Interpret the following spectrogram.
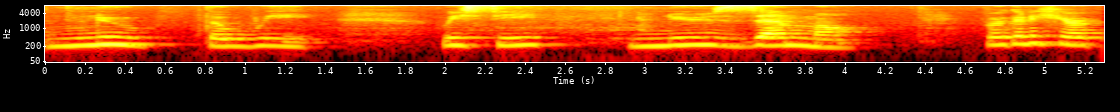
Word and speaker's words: aimons: We're going to hear that S because it's in front of a vowel. Nous aimons becomes a Z sound. And then we are going to hear the ON, but you're not going to hear the S again.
